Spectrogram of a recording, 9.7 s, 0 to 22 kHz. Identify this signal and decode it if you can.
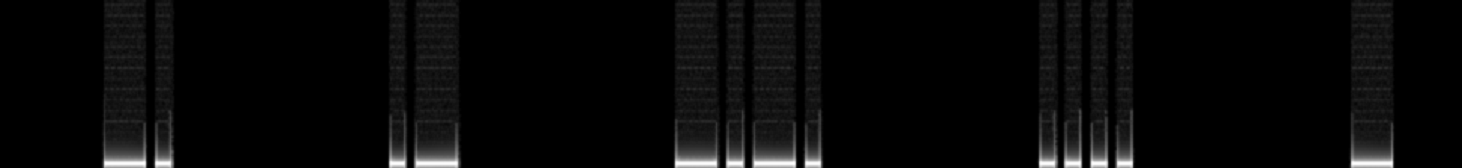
Morse code, heard as a keyed tone, about 14 wpm, spaced as for 5 wpm, 700 Hz. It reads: NACHT
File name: Morsekurs / Witze / Witz 15. September 2020, 25 F70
